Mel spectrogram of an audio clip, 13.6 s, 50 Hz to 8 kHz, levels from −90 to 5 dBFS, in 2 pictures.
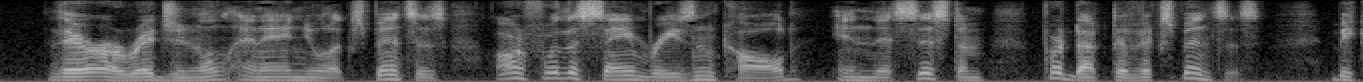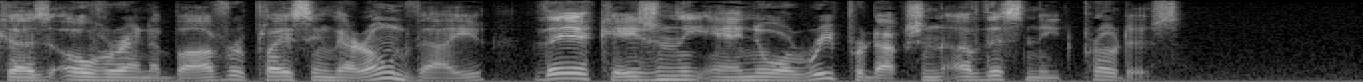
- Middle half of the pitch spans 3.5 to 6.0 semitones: Yes, average, 4.1 semitones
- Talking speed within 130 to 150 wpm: Yes, average, 145 wpm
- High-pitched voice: No, low, 125 Hz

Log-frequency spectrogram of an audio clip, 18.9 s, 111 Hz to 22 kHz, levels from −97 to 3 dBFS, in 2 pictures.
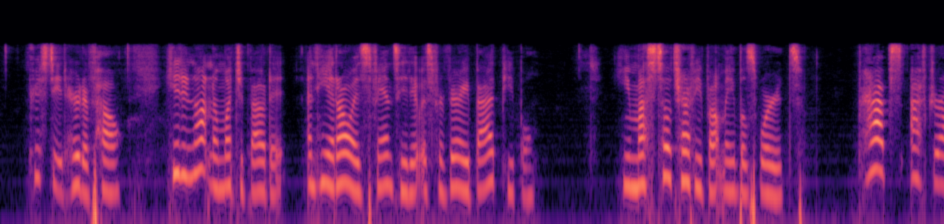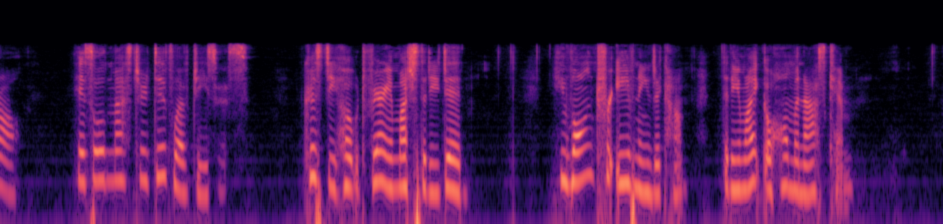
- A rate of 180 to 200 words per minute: Yes, average, 190 wpm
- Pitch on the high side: Yes, very high, 265 Hz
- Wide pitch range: No, average, 3.9 semitones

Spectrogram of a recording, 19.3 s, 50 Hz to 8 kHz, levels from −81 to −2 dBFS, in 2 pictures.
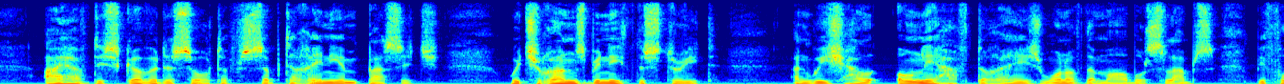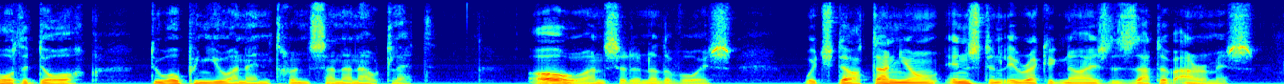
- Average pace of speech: Yes, average, 150 wpm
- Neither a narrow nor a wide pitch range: No, narrow, 2.3 semitones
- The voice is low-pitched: Yes, low, 115 Hz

